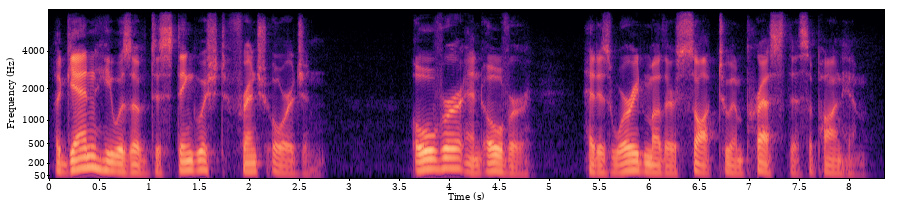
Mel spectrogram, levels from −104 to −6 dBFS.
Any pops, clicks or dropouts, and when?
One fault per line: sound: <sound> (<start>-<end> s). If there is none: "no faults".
no faults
